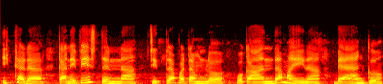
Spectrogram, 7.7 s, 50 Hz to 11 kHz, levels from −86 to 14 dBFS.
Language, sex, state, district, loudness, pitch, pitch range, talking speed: Telugu, female, Andhra Pradesh, Sri Satya Sai, -13 LUFS, 215 Hz, 200-265 Hz, 60 wpm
